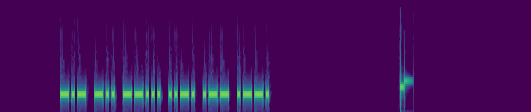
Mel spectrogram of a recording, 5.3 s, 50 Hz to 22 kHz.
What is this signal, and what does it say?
Morse code, heard as a keyed tone, about 42 wpm, 700 Hz. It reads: KD7FWP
